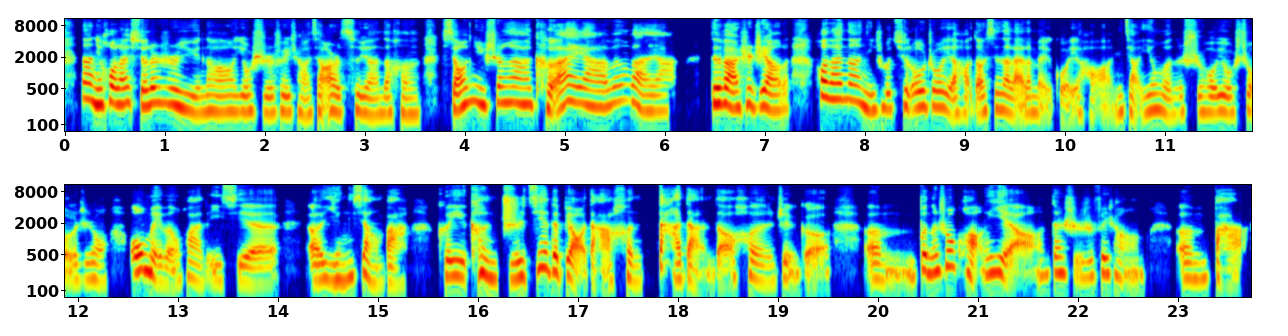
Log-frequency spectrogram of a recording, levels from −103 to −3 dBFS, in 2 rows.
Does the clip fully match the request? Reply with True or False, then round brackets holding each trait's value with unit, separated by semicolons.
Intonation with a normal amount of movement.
False (5.7 semitones)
